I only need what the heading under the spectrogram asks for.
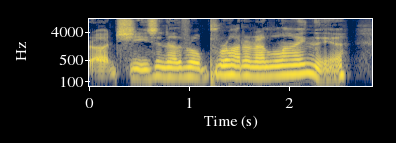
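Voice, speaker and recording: A man's put-on character voice, gruff and rumbling, fairly high in pitch, at a moderate pace with fairly even intonation. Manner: gruff, grumbling, complaining.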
